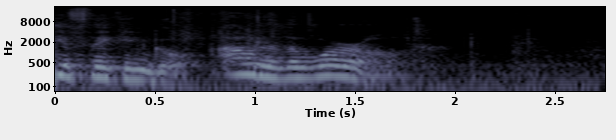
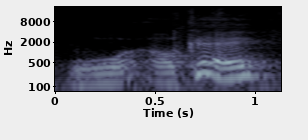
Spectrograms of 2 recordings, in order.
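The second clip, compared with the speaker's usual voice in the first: ordinary delivery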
